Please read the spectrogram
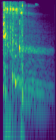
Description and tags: sound-design created from a field-recording of water recorded here in Halifax; processed with Native Instruments Reaktor and Adobe Audition
stab, industrial, water, field-recording, sound-design, electronic, processed, dark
